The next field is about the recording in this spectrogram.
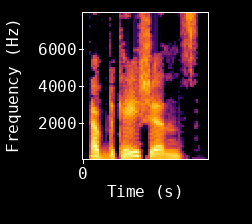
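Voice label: "abdications", British English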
